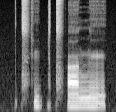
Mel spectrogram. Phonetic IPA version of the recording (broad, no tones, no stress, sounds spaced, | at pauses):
t͡sʼ i k t͡sʼ ã n ẽ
